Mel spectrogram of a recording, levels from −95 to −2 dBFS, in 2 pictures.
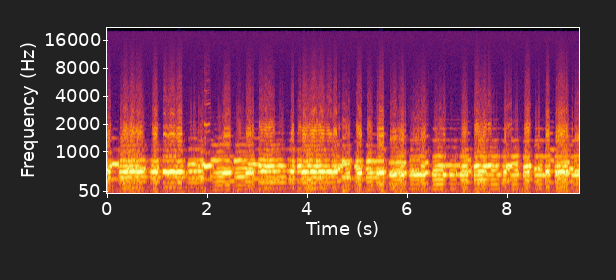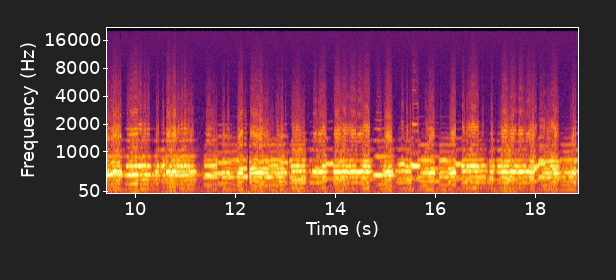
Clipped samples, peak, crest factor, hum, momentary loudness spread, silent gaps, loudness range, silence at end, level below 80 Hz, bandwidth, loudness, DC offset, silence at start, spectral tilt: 0.3%; 0 dBFS; 6 dB; none; 4 LU; none; 1 LU; 0 s; -36 dBFS; 9.2 kHz; -7 LUFS; under 0.1%; 0 s; -6.5 dB/octave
